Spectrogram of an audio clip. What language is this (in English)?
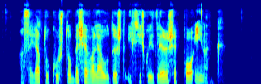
Bulgarian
